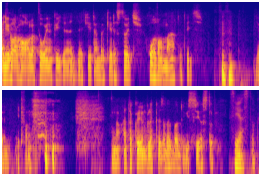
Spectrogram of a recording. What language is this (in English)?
Hungarian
